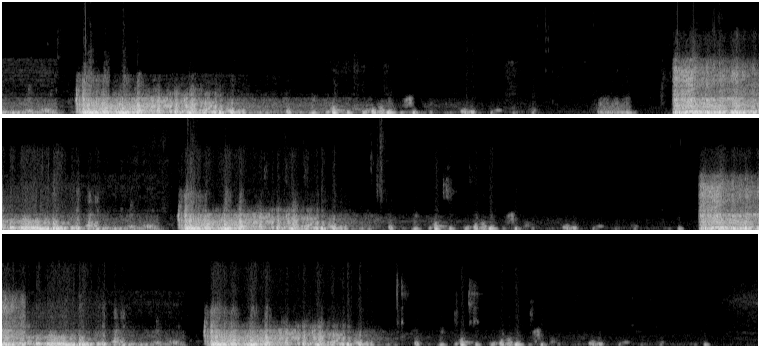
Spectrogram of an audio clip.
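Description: Thunder sound effect: five loud, booming rumbles, each several seconds long and roughly evenly spaced, separated by near silence, with deep rolling low end and crackling edges.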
